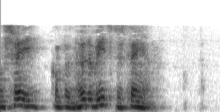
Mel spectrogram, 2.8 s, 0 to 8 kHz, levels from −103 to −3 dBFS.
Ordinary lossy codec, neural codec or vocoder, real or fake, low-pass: AAC, 16 kbps; none; real; 7.2 kHz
